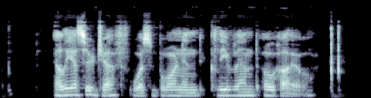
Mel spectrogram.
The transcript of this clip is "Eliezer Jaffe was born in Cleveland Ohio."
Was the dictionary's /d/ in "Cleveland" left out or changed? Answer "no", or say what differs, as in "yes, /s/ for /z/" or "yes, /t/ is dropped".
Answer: no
